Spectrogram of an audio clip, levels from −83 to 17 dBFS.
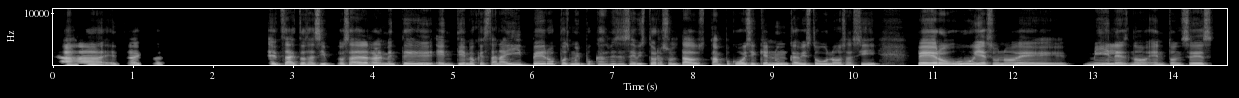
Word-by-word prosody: Ajá, 145 +2 +4
exacto. 135 -2 -4 1.3
Exacto, 175 +5 +1
o - - -1
sea, 165 -1 -2
sí, 150 -2 -4
o 150 - -4
sea, 150 -3 +4
realmente 180 0 0
entiendo 160 +10 -2
que 160 - -6
están 155 +1 -4
ahí, 200 +7 +1
pero, 200 +2 +2
pues, 155 -6 -2
muy 145 0 -1
pocas 190 +6 -8
veces 190 -1 -7
he 180 - -2
visto 180 +2 -3
resultados. 125 - 0
Tampoco 115 +7 -4
voy 165 - +3
a - - -2
decir 160 -2 -4
que 150 -2 -1
nunca 145 +3 +1
he - - +1
visto 140 0 -1
unos 150 +4 0
así, 115 +1 -6 0.4
pero, 130 -2 +7
uy, 180 +5 +3
es 120 +1 +1
uno 150 +1 -1
de 105 -5 -1 0.2
miles, 130 0 +1
¿no? 150 +6 -2
Entonces, 130 +5 -3
145 Hz, 160 wpm, -21 LUFS, 130-170 Hz, 1.3 s, pero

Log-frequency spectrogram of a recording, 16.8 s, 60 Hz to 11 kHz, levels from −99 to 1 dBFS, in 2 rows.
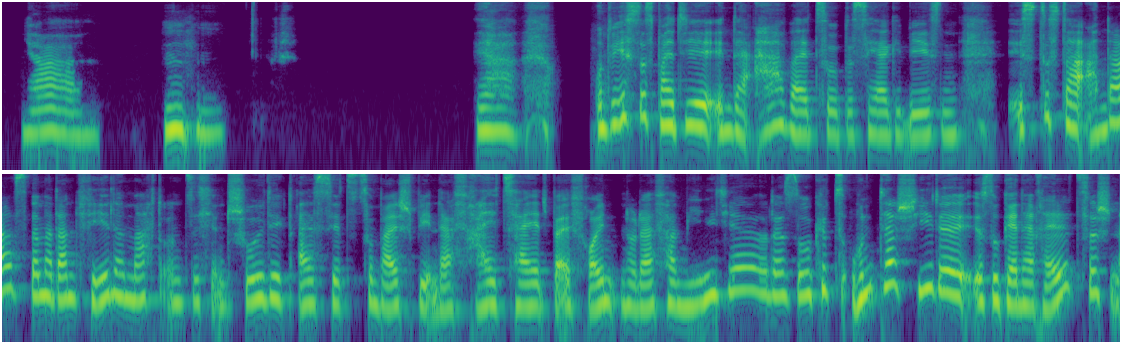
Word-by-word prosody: Ja, 190 -1 -2 0.7
mhm. 205 -2 +1 1.9
Ja, 205 -2 0 0.6
und 220 +1 +2
wie 250 - +3
ist 300 0 +1
das 315 - -1
bei 240 -1 +5
dir 235 0 +4
in 205 -1 0
der 195 -3 -3
Arbeit 195 -6 -1
so 185 -1 -5
bisher 180 0 -3
gewesen? 180 0 -5 0.3
Ist 215 +1 -2
es 310 - -3
da 225 -3 +5
anders, 275 - 0
wenn 250 0 +2
man 250 - +3
dann 230 0 +2
Fehler 230 +2 0
macht 225 +1 -2
und 205 -4 -7
sich 210 0 -7
entschuldigt, 220 +4 -1
als 195 +2 -2
jetzt 200 +1 -4
zum 205 - -3
Beispiel 180 0 0
in - - -5
der 165 +1 -2
Freizeit 185 +1 -2
bei - - +2
Freunden 190 +2 0
oder 175 0 +1
Familie 240 +12 0
oder 255 -1 0
so? 250 +2 0
Gibt's 260 -2 -2
Unterschiede, 295 - +4
äh, - - +3
so 220 +1 +2
generell 190 - +2
zwischen 270 -6 -1
210 Hz, 165 wpm, -21 LUFS, 185-245 Hz, 1.9 s, bei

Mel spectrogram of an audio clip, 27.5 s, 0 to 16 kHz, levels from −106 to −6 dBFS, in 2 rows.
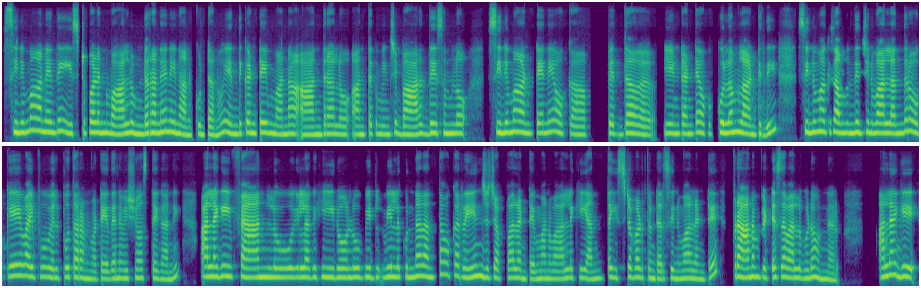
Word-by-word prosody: Cinema 265 +3 +1
అనేది 275 0 +1 0.2
ఇష్టపడని 255 +2 +1
వాళ్ళు 220 +3 +2
ఉండరనే 250 +4 +3
నేననుకుంటాను. 210 -4 -1 0.2
ఎందుకంటే, 245 +2 +1 0.2
మన 215 +1 0 0.3
ఆంధ్రాలో 215 +1 0 0.2
అంతకుమించి 220 +1 -3
భారతదేశంలో 235 +3 +1 0.5
సినిమా 260 +2 +2
అంటేనే 250 +2 -1
ఒక 240 -1 -10 0.6
పెద్ద 220 -2 -3 0.6
ఏంటంటే 235 +1 -1
ఒక 230 - -11
కులం 260 +2 +4
లాంటిది. 225 -2 +1 0.5
సినిమాకి 275 0 0
సంబంధించిన 250 0 +2
వాళ్ళందరూ 245 +3 +3
ఒకే 260 +3 -1 0.2
వైపు 255 -1 +1
వెళ్ళిపోతారనమాట. 225 -3 -2
ఏదైనా 210 +2 -2
విషయం 215 +2 -3
వస్తే 220 -1 -4
గాని. 190 +6 -4 0.4
అలాగే 260 +1 +4 0.2
ఫ్యానులు, 240 -1 +4 0.3
ఇలాగ 240 0 0
హీరోలు 235 -1 0
వీటి 240 -1 -3
వీళ్ళకున్నదంతా 255 +2 0
ఒక 285 -1 -3
రేంజ్ 255 +2 +2
చెప్పాలంటే. 220 -2 -2
మన 205 0 -3
వాళ్ళకి 220 +3 -3
అంత 210 +3 -8
ఇష్టపడుతుంటారు 225 -4 -2
సినిమాలంటే. 210 +2 -2 0.3
ప్రాణం 255 0 +6
పెట్టేసే 240 +2 +1
వాళ్ళు 225 0 0
కూడా 240 +3 0
ఉన్నారు. 180 -4 -4 0.7
అలాగే 265 -2 +3
240 Hz, 105 wpm, -23 LUFS, 220-255 Hz, 0.7 s, ప్రాణం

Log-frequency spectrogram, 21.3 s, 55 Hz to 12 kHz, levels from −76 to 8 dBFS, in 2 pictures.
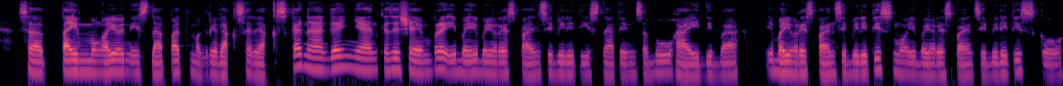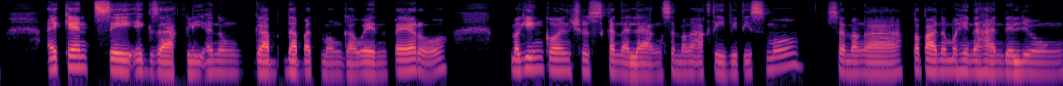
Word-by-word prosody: sa 135 -3 0 0.2
time 140 +1 +5
mo 135 -1 -6
ngayon 140 +2 0
is 125 - +2
dapat 135 +3 -3
magrelax-relax 120 -1 0
ka 195 +1 -1
na, 170 -3 0
ganyan. 170 -3 -1
Kasi 155 +1 -4
siyempre 145 +2 +2
iba-iba 130 0 -4
yung 125 -1 -5
responsibilities 120 0 -3
natin 115 0 -5
sa - - -3
buhay, 115 -3 -6
'di 120 - -9
ba, 115 0 -5 0.3
Iba 140 -2 -4
'yong 125 0 0
responsibilities 125 +4 -1
mo, 125 -2 -8
iba 115 -1 -9
yung 110 - -5
responsibilities 115 +4 -3
ko 110 0 -11 0.5
I 155 - +7
can't 180 +2 +8
say 145 -3 +9
exactly 130 -2 0
anong 130 -1 -6 0.2
ga 130 -2 +4
dapat 135 -1 +1
mong 120 -1 -9
gawin, 120 +1 -1
pero 145 +1 +2 0.6
maging 165 +3 +4
conscious 145 -3 0
ka 140 - +1
nalang 115 -2 -2
sa - - +4
mga 125 0 -5
activities 125 +2 +1
mo, 185 +6 -5 0.2
sa - - -2
mga 125 0 -2
papaano 145 -2 +3
mo 140 0 -3
hina-handle 130 -2 -1
yung 125 -2 -5
130 Hz, 145 wpm, -25 LUFS, 120-140 Hz, 0.6 s, say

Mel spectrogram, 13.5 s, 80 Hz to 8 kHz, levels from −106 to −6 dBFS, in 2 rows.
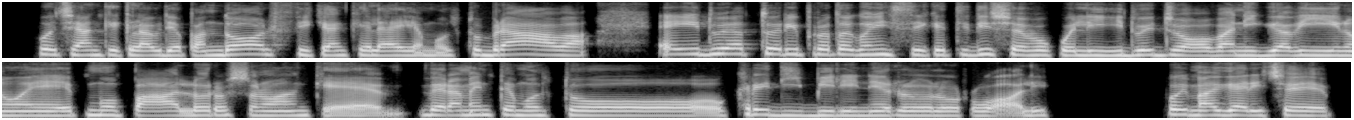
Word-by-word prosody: poi 225 -1 +1
c'è 210 -1 +1
anche 200 0 -1
Claudia 185 -1 +1
Pandolfi, 210 +3 0
che 190 - 0
anche 190 0 -3
lei 185 -1 +1
è - - -1
molto 95 - -4
brava, 205 -2 +2 0.3
e 230 - 0
i - - +1
2 240 +3 +2
attori 235 -1 0
protagonisti 220 -1 0
che 200 0 0
ti 205 - -7
dicevo, 205 -3 +1
quelli, 185 -1 -1
i - - 0
2 200 +2 +1
giovani, 185 -1 +1
Gavino 185 -1 +1
e 175 0 +1
Maupas, 185 -2 0
loro 190 0 0
sono 185 -2 -1
anche 95 - 0
veramente 200 +1 0
molto 180 - 0
credibili 180 -4 -1
nei 175 0 0
loro 180 -1 0
ruoli. 175 +1 -1 0.6
Poi 220 -1 +1
magari 190 -1 +2
c'è 185 -1 +1
190 Hz, 170 wpm, -23 LUFS, 180-205 Hz, 0.6 s, brava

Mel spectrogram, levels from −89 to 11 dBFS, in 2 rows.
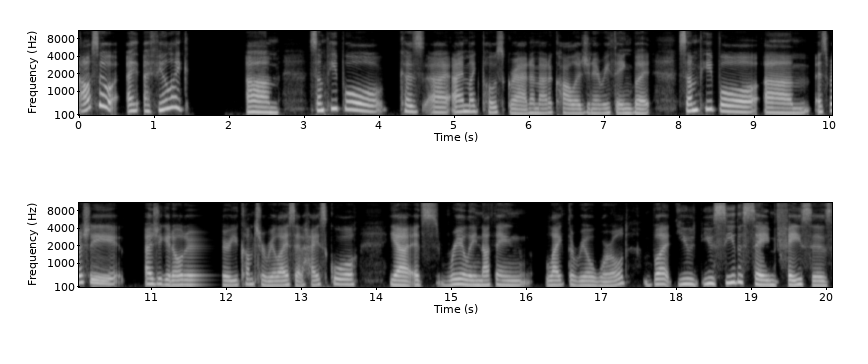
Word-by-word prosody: also 395 - +3 0.2
I 250 +2 +1
I 245 -1 -1
feel 285 +9 +3
like, 375 -4 0 0.7
um, 200 -3 +4 0.4
some 270 0 +3
people 290 -9 +3 0.2
'cause, 220 -4 -1
uh, 195 -1 -2
I'm, 215 +2 +2
like, 225 -1 -1
post-grad, 165 -5 -3
I'm 175 -1 -2
out 170 +1 -3
of 185 - -6
college 165 0 -3
and 170 -1 -4
everything, 165 0 -3
but 165 0 0 0.4
some 260 +2 +5
people, 230 -10 +3
um, 175 -2 0
especially 130 - 0 0.4
as 205 0 +2
you 210 - -1
get 185 -2 -1
older, 180 0 0 0.2
you 170 0 -1
come 200 +2 -4
to 180 -3 -4
realize 165 +3 0
that 165 - -3
high 170 +2 -3
school 195 -1 -1 0.4
yeah, 175 -3 +4
it's 180 +9 -3
really 185 -1 +2
nothing 170 +4 -2 0.2
like 175 +2 -1
the 180 - -3
real 160 0 -2
world, 155 +9 -3 0.2
but 200 +2 0
you 200 0 +1
you 220 +3 +2
see 250 +5 +2
the 280 0 +2
same 180 -8 +2
faces, 165 -2 0
190 Hz, 150 wpm, -19 LUFS, 170-220 Hz, 0.7 s, some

